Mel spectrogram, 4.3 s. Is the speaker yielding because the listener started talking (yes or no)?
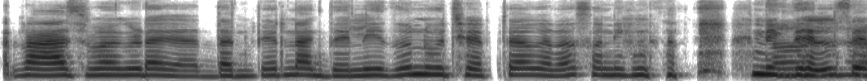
yes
